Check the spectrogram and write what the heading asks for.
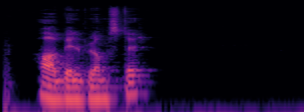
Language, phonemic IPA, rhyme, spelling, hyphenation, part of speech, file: Norwegian Bokmål, /ˈɑːbɪlblɔmstər/, -ər, abildblomster, ab‧ild‧blomst‧er, noun, Nb-abildblomster.ogg
- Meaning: indefinite plural of abildblomst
